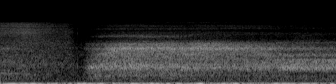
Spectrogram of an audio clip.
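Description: A long, deep breath taken during a yoga exercise, heard as a steady airy hiss that starts after a brief pause and lasts several seconds, loud and alone.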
